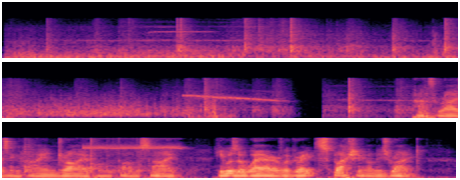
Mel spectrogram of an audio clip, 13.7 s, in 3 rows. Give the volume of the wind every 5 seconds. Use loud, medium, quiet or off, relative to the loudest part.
medium, loud, off.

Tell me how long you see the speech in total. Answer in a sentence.
You can hear the speech for 5 seconds altogether.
